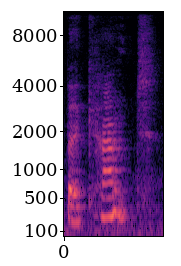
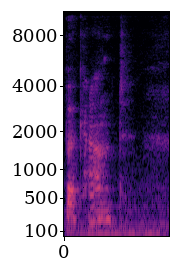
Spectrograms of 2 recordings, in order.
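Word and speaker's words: Bekant: desk uh it is the begant i think it's pronounced bakant the cant um desk sit and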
